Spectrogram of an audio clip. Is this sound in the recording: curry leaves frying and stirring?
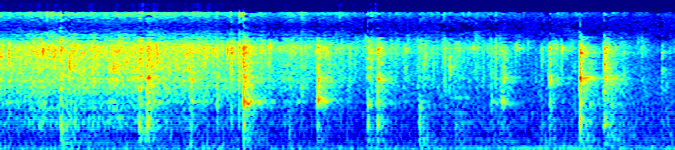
yes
